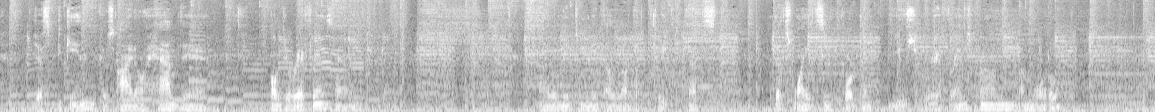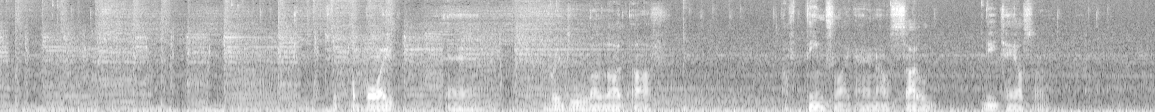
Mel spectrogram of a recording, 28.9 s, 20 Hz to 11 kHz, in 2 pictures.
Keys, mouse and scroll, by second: 2.0 g, 3.5 right click, 3.5 g, 5.2 g, 6.0 middle click, 6.5 g, 7.3 g, 8.8 middle click, 10.6 a, 10.8 a, 11.8 e, 13.0 ctrl+z, 13.9 r, 15.0 middle click, 15.4-17.2 middle drag, 15.8 g, 17.5-18.9 middle drag, 19.6 g, 25.1 g, 26.3 g.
